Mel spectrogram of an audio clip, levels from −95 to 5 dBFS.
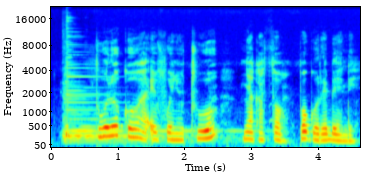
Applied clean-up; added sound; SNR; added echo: none; Acoustic guitar / Strum; 13 dB; none.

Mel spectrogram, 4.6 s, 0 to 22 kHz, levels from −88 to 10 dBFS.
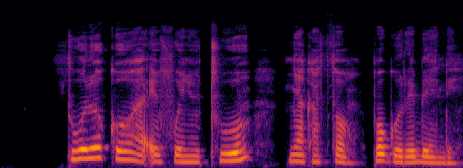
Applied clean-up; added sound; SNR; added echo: neural mask model Resemble Enhance denoiser.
